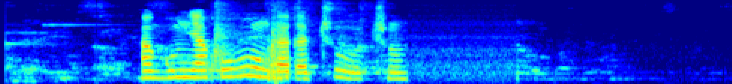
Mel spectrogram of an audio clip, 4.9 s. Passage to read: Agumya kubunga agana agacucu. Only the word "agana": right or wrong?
wrong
